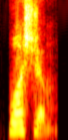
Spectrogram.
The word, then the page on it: washroom: Indian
